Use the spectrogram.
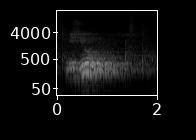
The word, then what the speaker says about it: resume: आपको एक और एग्जाम्पल देते हैं, RESUME, रिज्यूम, रेज्यूमे। देखिए अगेन एक ही स्पेलिंग है और बात हुई है दो प्रोनाउंसिएशन की, रिज्यूम और रेज्यूमे, अर्थ भी अलग अलग है।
